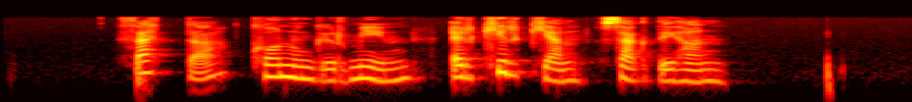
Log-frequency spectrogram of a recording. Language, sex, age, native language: Icelandic, female, 20-29, Italian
